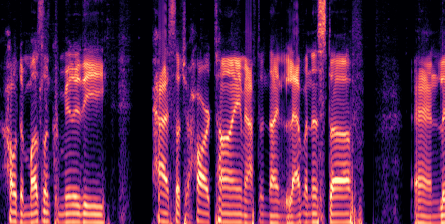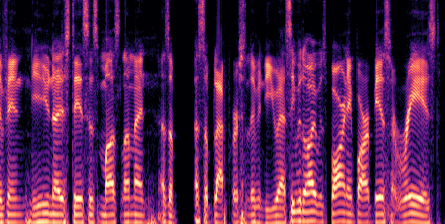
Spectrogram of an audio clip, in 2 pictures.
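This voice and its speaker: Young male podcast host, low and smooth, rambling casual review chat, faint music under him. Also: level tone, brisk, fairly bright tone, no echo. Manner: rambling, easygoing, often restarts his sentences.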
